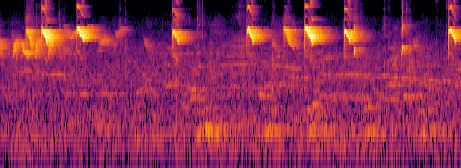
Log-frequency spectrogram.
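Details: Female white-eye in heat calling for a male: sharp high chirps, each a quick downward slur, repeated irregularly about every half second to second.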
